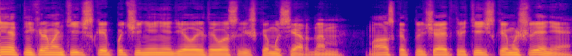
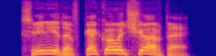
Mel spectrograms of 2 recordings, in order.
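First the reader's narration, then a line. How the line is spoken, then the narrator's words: Barked. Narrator (Russian): рявкнул я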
